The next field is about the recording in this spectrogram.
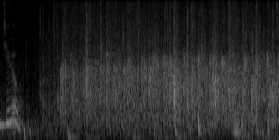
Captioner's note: congregation clapping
